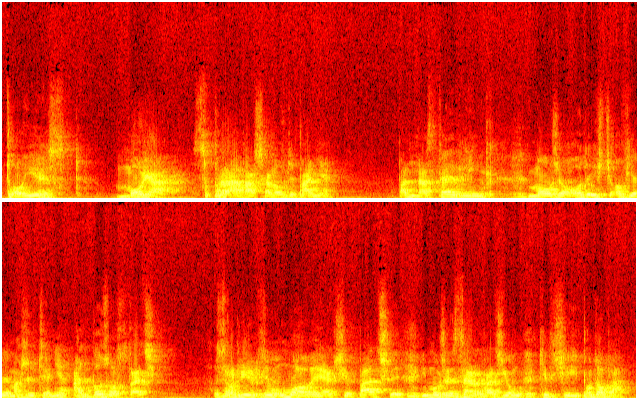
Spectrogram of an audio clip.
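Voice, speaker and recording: An actor playing a rough, defiant rustic older man in a radio drama, folksy, blustering and mockingly polite. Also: a little high, measured pace, lightly acted. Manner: folksy, blustering, mock-deferential. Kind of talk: Polish radio drama acting. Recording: roomy echo, faint noise, 1980s radio drama.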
